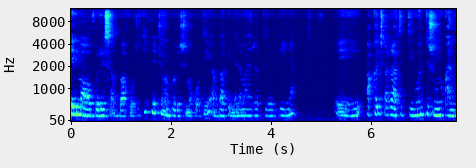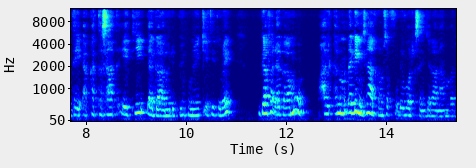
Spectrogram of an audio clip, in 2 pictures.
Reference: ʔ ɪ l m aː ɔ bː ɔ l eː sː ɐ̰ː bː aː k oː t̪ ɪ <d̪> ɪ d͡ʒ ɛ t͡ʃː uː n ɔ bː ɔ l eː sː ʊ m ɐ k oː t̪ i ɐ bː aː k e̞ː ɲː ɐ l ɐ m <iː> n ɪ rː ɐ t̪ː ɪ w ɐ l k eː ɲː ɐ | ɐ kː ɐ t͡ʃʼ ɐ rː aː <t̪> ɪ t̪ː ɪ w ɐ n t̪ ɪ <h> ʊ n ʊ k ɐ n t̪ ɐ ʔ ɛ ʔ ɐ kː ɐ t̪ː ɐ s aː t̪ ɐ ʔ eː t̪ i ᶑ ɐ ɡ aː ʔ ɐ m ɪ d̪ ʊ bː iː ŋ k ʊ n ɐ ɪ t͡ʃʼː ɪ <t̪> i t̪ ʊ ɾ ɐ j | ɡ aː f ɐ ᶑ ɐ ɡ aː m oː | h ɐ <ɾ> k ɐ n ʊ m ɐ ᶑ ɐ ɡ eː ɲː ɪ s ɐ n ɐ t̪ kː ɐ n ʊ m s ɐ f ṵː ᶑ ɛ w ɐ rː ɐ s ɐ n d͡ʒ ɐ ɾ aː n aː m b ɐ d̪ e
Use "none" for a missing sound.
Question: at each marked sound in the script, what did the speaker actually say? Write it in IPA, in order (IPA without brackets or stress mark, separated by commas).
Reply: t̪, aː, t̪, s, t̪, l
